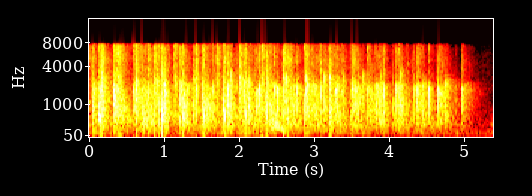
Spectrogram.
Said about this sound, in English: Great. Congratulations. I'm going to applaud.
